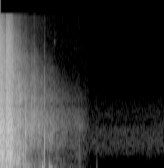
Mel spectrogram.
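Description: A rifle shot cracks and echoes away.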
